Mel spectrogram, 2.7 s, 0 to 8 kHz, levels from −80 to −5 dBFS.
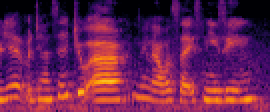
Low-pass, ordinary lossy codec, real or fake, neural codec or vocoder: none; none; fake; codec, 16 kHz, 2 kbps, X-Codec, WavLM features, trained on Multilingual LibriSpeech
